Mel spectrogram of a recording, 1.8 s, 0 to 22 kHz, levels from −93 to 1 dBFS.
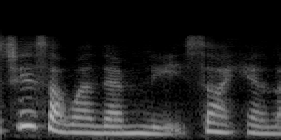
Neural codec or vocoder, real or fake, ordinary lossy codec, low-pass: codec, 16 kHz, 0.3 kbps, FocalCodec; fake; none; none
